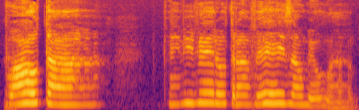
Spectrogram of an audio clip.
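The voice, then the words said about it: Poor sung imitation of a singer. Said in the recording (Portuguese): “tá Caetano Veloso ... foi péssima essa apresentação, essa, essa hum. imitação.”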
